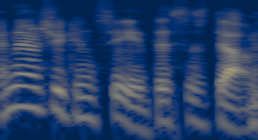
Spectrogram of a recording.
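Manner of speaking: put-on heavy sarcastic narrator voice. Imitating the narrator of a textbook's DVD: imitating a sarcastic narrator. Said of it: "the narrator of this was so sarcastic".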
